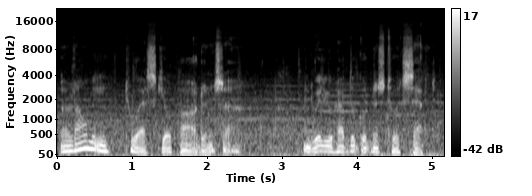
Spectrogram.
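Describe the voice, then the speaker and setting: An actor playing an elderly reformed miser, giddy, generous and exuberant, in a theatrical audio drama. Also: male voice, low voice, big pitch swings, normal speed, vocal fry, over music, full character voice. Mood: effusive, warm. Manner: exuberant, chuckling, mock-stern at times.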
